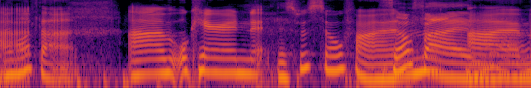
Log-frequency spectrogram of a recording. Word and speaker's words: Kerryn: not like the Karen your name is it's Karen it's k e r r y n my mother just had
